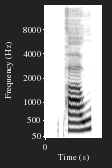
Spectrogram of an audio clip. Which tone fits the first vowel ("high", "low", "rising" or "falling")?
rising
